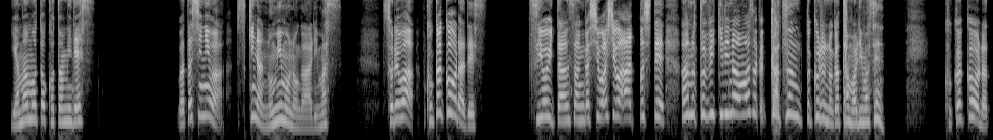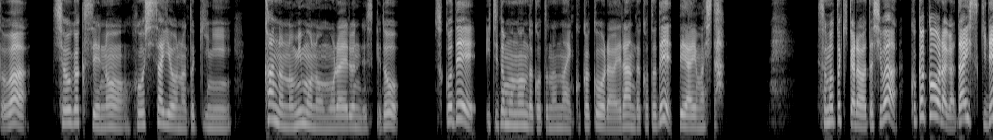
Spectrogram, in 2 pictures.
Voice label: Freetalk, female voice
